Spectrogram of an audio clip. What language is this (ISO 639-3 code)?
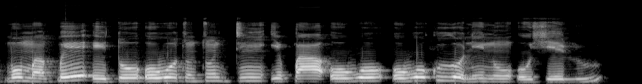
yor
